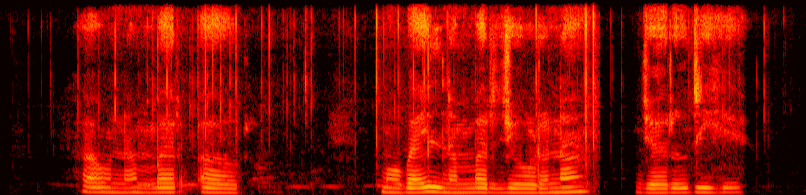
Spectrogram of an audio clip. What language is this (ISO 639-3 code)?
hne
